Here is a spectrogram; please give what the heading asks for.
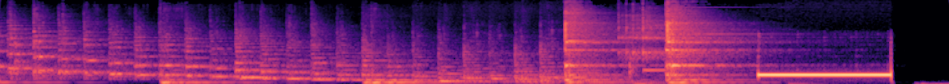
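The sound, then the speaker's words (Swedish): A telephone dial tone sounds while a call is being placed. It is a steady, loud, single-pitched tone held for about a second, following a busy run of descending musical notes. “Nu tänkte jag ringa upp Minnal.”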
